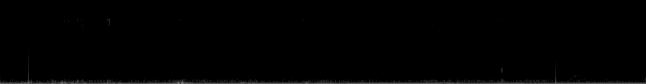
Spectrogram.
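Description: Faint computer keyboard typing: scattered light key clicks over a low steady hum.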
